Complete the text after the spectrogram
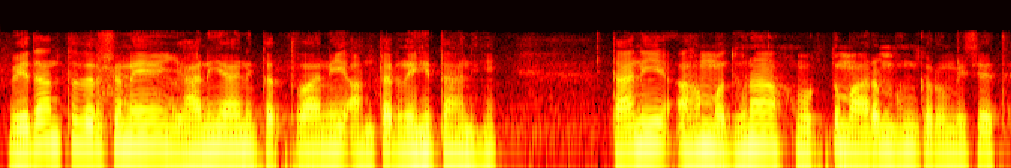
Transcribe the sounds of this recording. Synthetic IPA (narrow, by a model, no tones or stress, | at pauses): ʋeːd̪aːnt̪ɐd̪ɐɾʃɐneːjaːnijaːnit̪ɐt̪ʋaːniaːnt̪ɐɾneɦit̪aːni | t̪aːniʔɐɦɐmɐd̪ʱunaːʋɐk̚t̪umaːɾɐmbʱɐŋkɐɾuːmit͡ʃeːt̪ʰ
